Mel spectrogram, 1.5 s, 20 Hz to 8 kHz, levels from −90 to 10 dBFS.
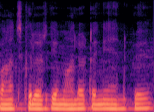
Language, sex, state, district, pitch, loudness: Hindi, male, Uttar Pradesh, Jalaun, 120 Hz, -14 LUFS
